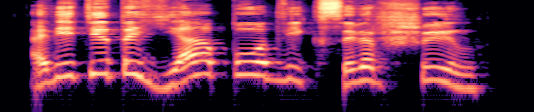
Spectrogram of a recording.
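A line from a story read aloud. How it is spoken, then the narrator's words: Shouting in unison. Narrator (Russian): одновременно кричали герои при каждом новом взлете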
